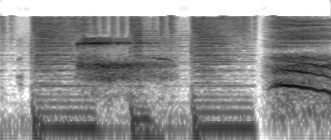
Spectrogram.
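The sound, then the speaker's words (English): A deep, audible inhale from a stumped quiz contestant, a drawn breath with voiced, groan-like tones around it. “it sounded like you had half a clue for a second there with that deep inhale.”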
